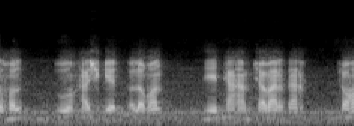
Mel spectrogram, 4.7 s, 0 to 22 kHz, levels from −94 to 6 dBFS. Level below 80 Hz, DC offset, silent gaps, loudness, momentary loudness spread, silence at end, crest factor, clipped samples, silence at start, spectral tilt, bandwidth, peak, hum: -60 dBFS; under 0.1%; none; -23 LUFS; 14 LU; 0 s; 20 dB; under 0.1%; 0 s; -6 dB/octave; 5.6 kHz; -4 dBFS; none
